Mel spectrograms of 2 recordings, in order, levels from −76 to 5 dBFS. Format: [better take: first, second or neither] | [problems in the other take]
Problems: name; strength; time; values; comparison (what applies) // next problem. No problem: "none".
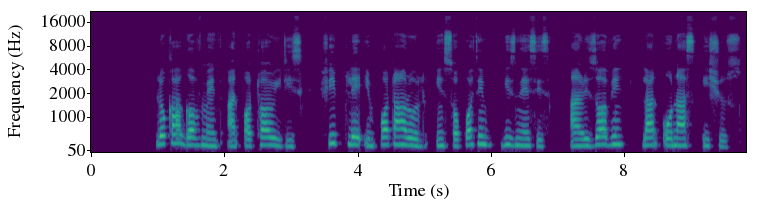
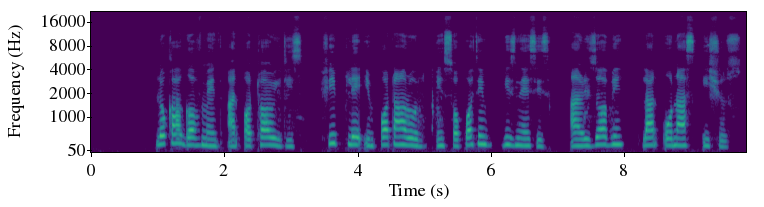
first | noise reduction (neural mask model DeepFilterNet 3)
